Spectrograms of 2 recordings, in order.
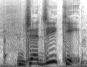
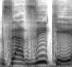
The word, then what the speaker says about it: tzatziki: the Colossus family and pronounced wrong by generations of Americans the Jinky sauce yep JG key not tzatziki as this Idahoan is used to saying another thing we tend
